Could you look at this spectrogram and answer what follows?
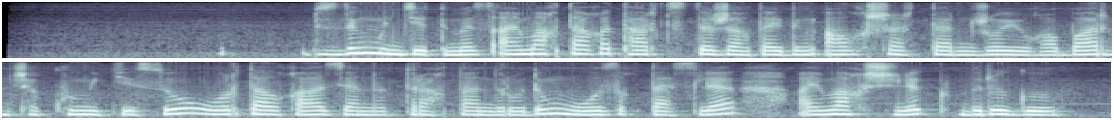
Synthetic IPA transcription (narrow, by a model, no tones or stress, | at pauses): bɪzd̪ɪŋmɪnd̪e̞t̪ɪmɪzɑ̰jmɑqt̪ɑʁət̪ʰɑɾt̪ə̥st̪əʒɑʁd̪ɑjd̪əɴɑlˠʁəʃʃɑɾt̪ːɑɾənʒo̞juʁɑbɑɾənʃɑkʲʰɵmek̚t̪e̞suwo̞ɾt̪ɑlˠəqazʲijanət̪ʰʊɾɑqt̪ɑnd̪əɾud̪əɴwozəq̚t̪ʰæsɪlɪɑjmɑqʃɪlɪkbʏɾɪɡʲu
